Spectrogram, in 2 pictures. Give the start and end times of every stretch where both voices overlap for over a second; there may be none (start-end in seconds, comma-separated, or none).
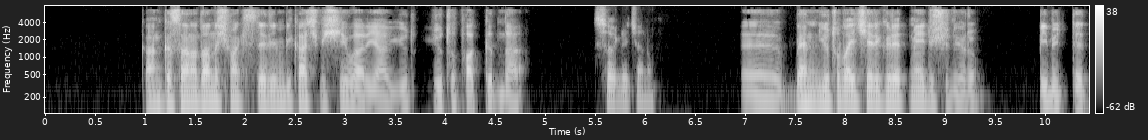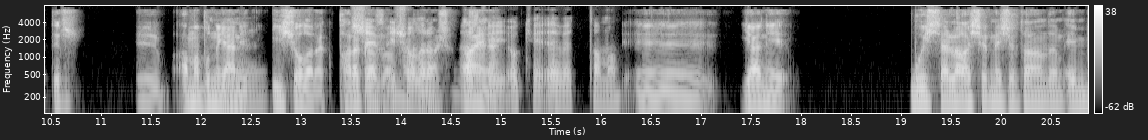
13.5-15.0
